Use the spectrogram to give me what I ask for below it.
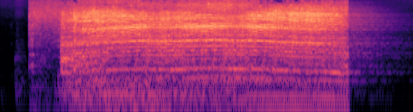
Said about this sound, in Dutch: Een dinosaurus of zo? Dat klinkt als een dinosaurus. Het is inderdaad een dinosaurus. Jurassic Park? Ja. Nee. Absoluut. Nee. Dus de geluiden van de dino's in Jurassic Park zijn gemaakt door Alain Pierre.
